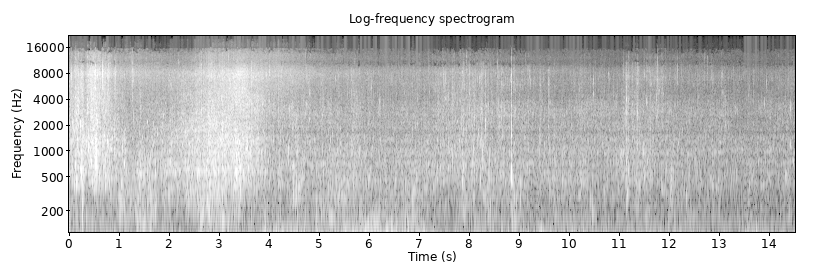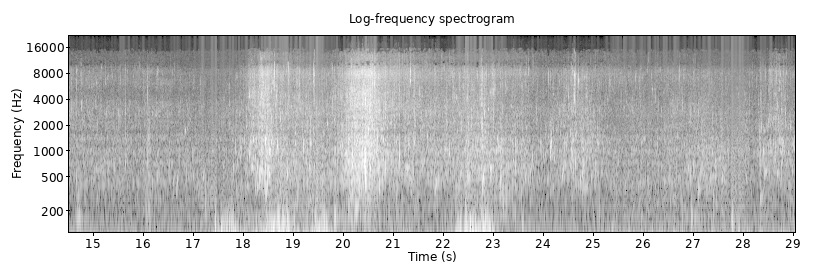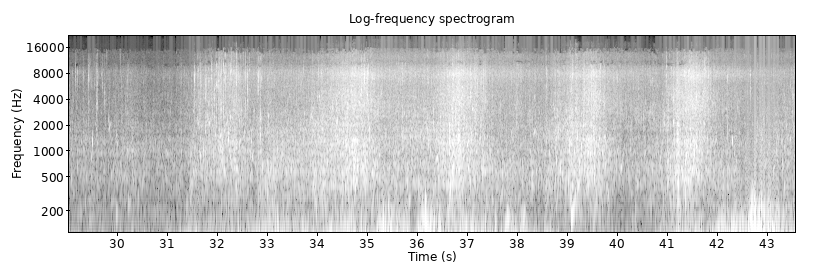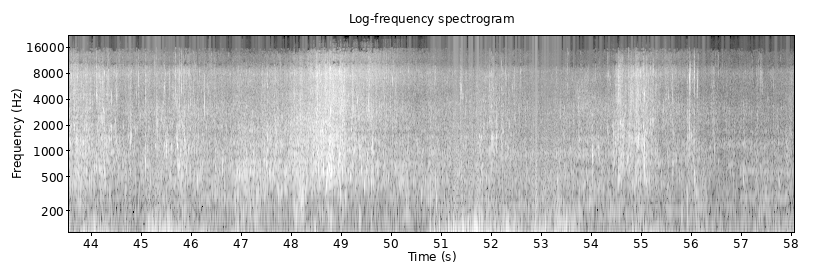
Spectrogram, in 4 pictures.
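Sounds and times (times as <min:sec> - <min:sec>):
waves washing onto beach: 0:00.0 - 0:05.5, 0:32.0 - 0:42.6
wind: 0:00.0 - 0:58.0.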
